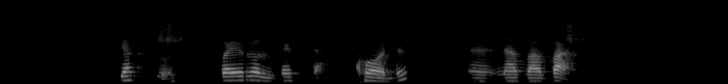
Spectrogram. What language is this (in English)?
Luo (Kenya and Tanzania)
